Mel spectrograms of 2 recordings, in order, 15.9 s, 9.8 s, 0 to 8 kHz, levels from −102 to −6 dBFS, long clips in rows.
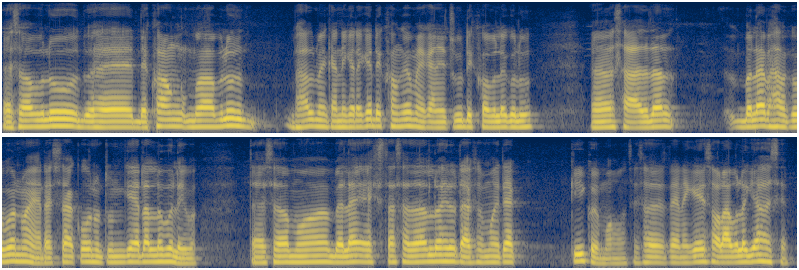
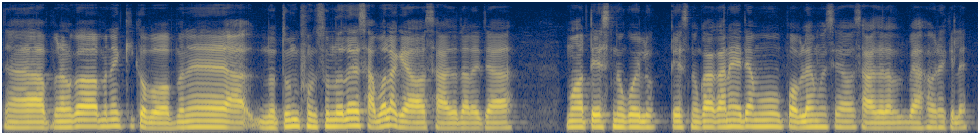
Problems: none marked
